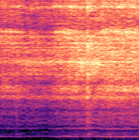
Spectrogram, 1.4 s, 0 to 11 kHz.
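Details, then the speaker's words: Platinum contact-breaker shocker (PDC 200–500W, 1kg coil) with freshly polished widia contacts, set loose to save battery: a high, even, smooth buzz with no stutter or crackle and a dimmer output; the points are chattering smoothly. "Nah, saya setting kendor dulu ya, cara settingnya. Suaranya halus kalau setting kendor,"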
